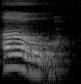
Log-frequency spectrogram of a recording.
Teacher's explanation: the letter O is similar to the O in English but watch how when I say the letter O my mouth gets smaller at the end of it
